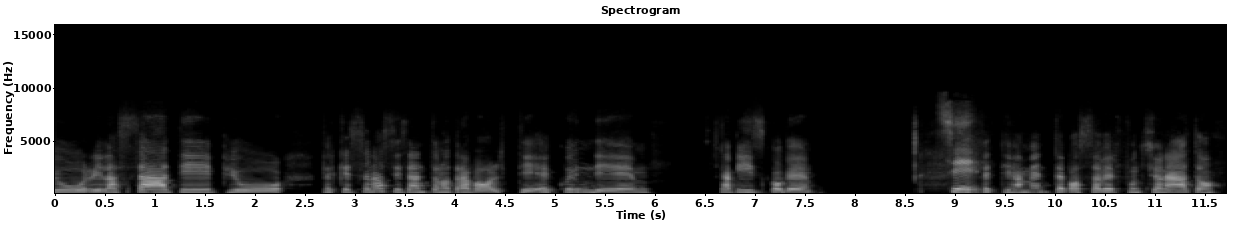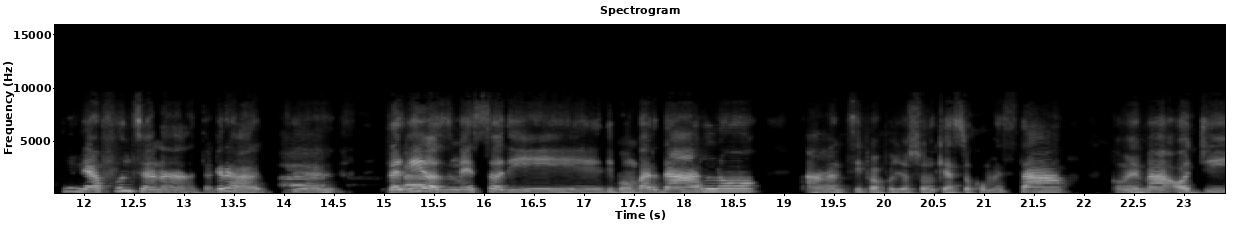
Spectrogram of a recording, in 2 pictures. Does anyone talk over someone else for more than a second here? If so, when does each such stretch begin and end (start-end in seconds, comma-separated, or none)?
none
